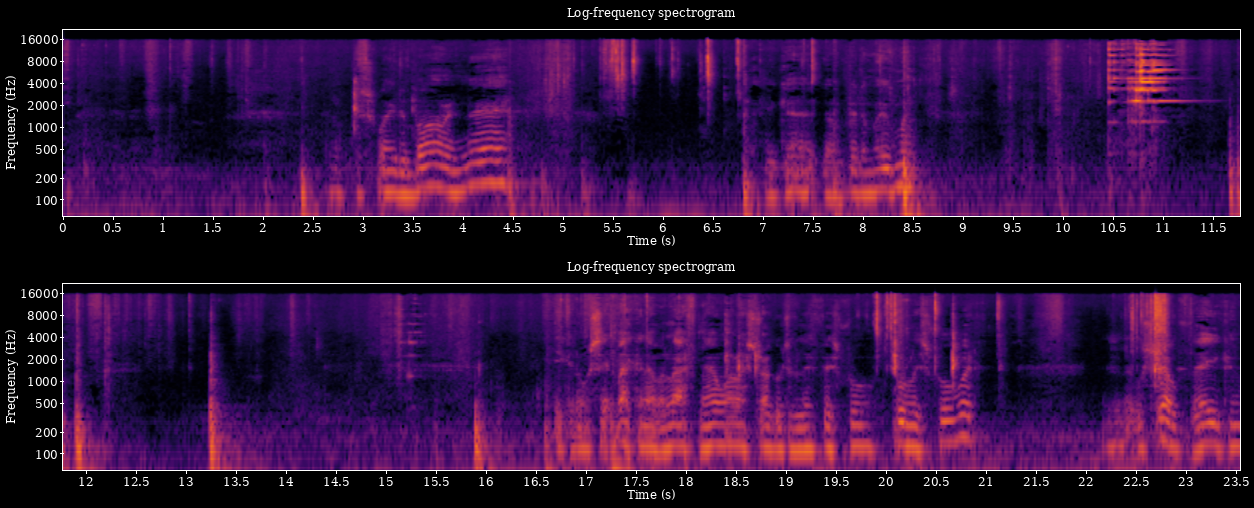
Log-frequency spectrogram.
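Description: Metal tools clink and scrape against a metal casing.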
